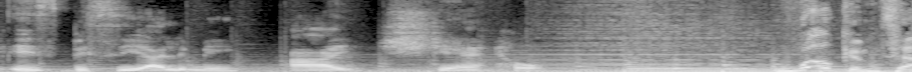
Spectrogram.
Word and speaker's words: Bisi Alimi: It's Bisi Alimi. Is that how I pronounce it? Yes. I got it right? It's Bisi Alimi. Bisi Alimi.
